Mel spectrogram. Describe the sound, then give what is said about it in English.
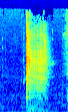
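Dice clatter across a hard table in one quick burst, a bright rattling roll that starts sharply and skitters for about half a second before settling, with no talking over it. “I actually need to roll something here.”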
